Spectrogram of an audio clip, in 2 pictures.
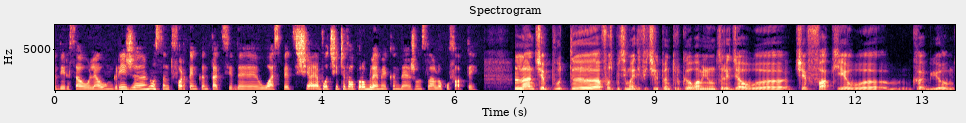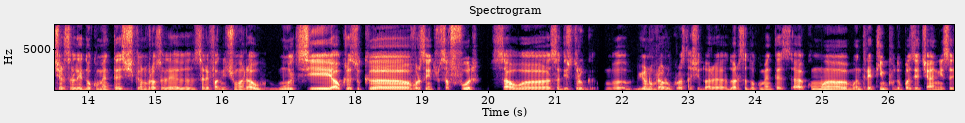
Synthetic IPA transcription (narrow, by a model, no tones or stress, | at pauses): d̪irʲsawleawɨŋɡɾiʒənusunt̪foart̪e̞ɨŋkɨnt̪at̪sʲd̪e̞oaspet̪sʲʃia̰ja̰vut̪ʃit͡ʃe̞vapɾo̞ble̞me̞kɨnd̪ajaʒunslalo̞kufa̰p̚t̪e̞j | laɨnt͡ʃe̞put̪afost̪̚put̪sinmajd̪ifit͡ʃilpe̞nt̪ɾukəoame̞ninuɨnt̪seled͡ʒawət͡ʃe̞fakʰje̞w | kʰəjoɨnt͡ʃe̞rsəle̞d̪o̞kume̞nt̪e̞zʃi̥kənuvɾawsəlesəle̞faknit͡ʃunrəwmult̪siawkɾe̞zut̪̚kʰəvo̞rsəint̪ɾusəfur | sawəsəd̪ist̪ɾuɡə̰je̞nuvɾeawlukɾuəst̪aʃid̪oard̪oarsəd̪o̞kume̞nt̪e̞̰z̥a̰kumɨnt̪ɾe̞t̪impd̪upəze̞t͡ʃeanʲsə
